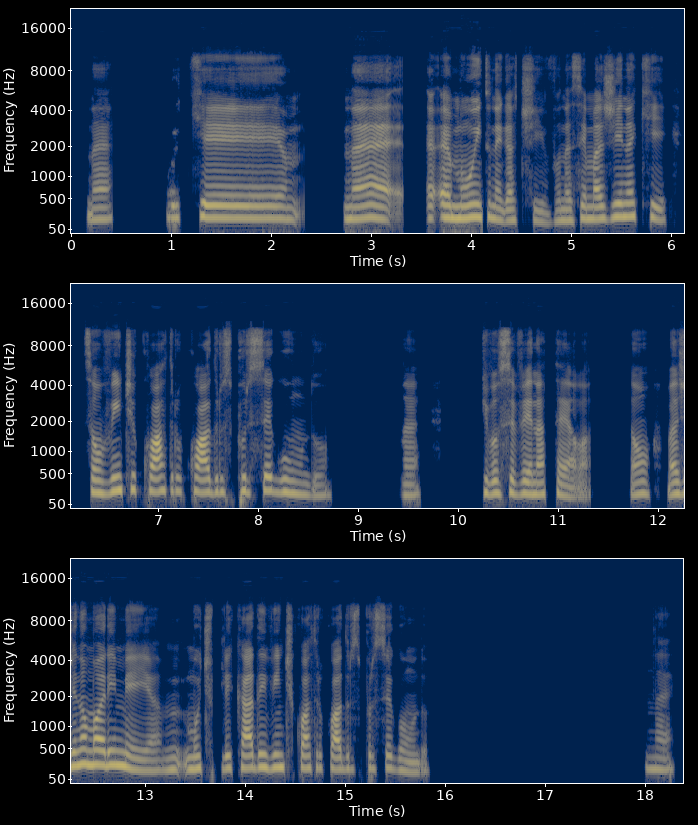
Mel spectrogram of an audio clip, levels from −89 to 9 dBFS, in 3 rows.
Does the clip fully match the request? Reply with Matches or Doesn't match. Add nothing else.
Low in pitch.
Doesn't match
